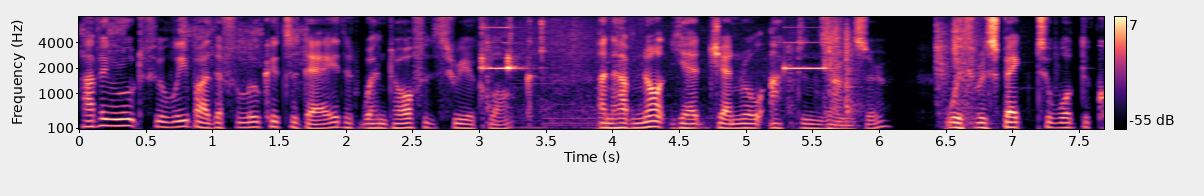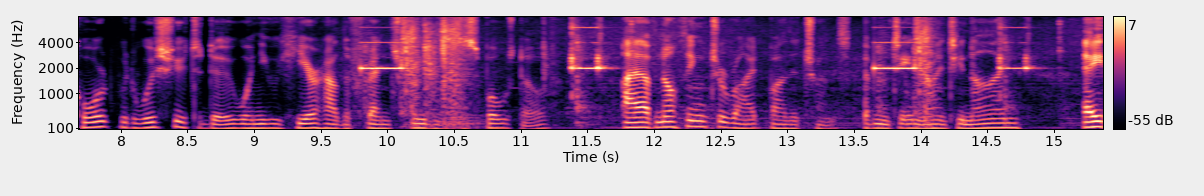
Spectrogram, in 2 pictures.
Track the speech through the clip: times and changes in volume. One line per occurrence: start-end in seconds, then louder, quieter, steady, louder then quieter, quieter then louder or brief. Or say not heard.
0.0-15.3 steady.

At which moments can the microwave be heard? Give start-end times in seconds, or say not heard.
3.0-7.5, 9.5-15.3.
